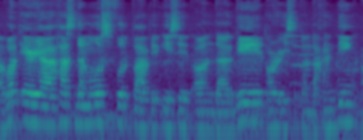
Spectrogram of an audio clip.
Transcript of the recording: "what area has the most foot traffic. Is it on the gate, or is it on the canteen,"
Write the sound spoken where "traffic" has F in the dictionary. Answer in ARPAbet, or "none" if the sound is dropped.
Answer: P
